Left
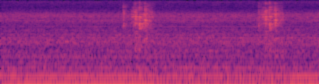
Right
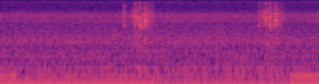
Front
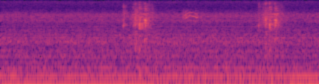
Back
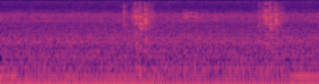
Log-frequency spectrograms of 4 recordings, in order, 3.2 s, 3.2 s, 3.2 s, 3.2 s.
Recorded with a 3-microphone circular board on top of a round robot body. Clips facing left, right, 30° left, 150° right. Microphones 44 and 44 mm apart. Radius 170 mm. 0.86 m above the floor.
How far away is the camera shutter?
About 4 m.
